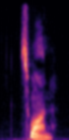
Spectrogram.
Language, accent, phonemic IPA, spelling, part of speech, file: English, US, /swɑn/, swan, noun / verb, En-us-swan.ogg
- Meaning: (noun) 1. Any of various species of large, long-necked waterfowl, of genus Cygnus (bird family: Anatidae), most of which have white plumage 2. One whose grace etc. suggests a swan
